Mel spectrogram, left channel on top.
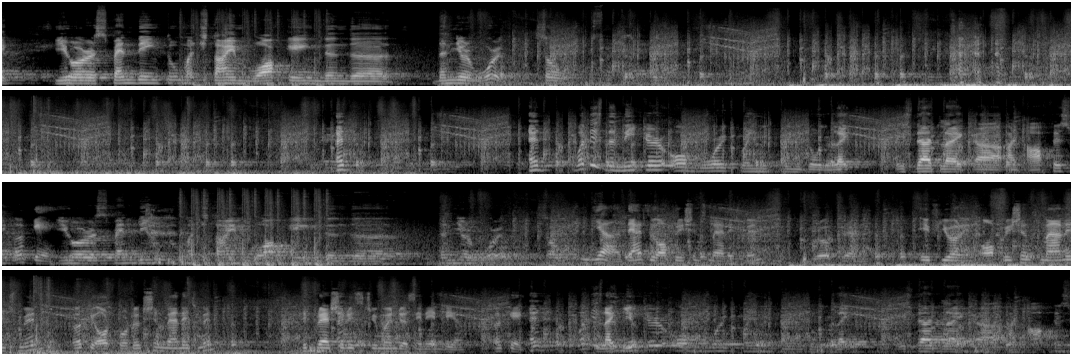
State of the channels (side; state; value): both; normal; correlation 0.11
